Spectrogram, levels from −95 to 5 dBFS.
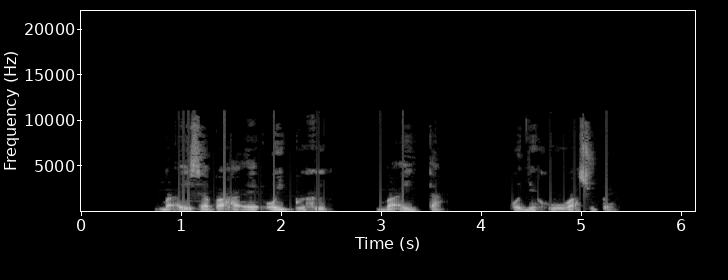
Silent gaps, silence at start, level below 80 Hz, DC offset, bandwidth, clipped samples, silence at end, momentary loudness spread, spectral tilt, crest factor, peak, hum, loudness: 2.67-2.96 s, 3.85-4.08 s, 4.14-4.19 s; 0.8 s; -64 dBFS; under 0.1%; 11.5 kHz; under 0.1%; 0.8 s; 11 LU; -5.5 dB/octave; 22 dB; -10 dBFS; none; -29 LUFS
